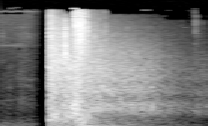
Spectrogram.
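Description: A single loud gunshot, fired by a man at a fallen shadowy figure, cracks out suddenly after a brief silence, its sharp report followed by a long, rumbling echo that gradually fades.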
